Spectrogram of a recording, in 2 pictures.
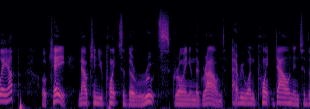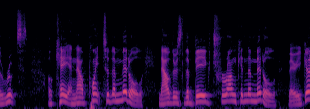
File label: Magic Words Tree To Climb English; Nature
